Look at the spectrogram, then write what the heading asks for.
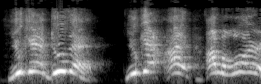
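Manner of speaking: high, loud acted objection; outraged protest. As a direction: protest loudly as the thrown-out lawyer. Acts out lawyer protesting to judge.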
